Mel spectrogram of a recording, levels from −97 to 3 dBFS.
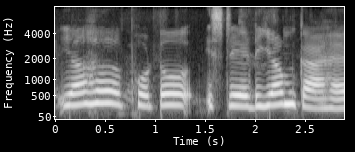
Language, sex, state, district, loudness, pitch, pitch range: Hindi, female, Jharkhand, Deoghar, -11 LUFS, 270 Hz, 250-280 Hz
